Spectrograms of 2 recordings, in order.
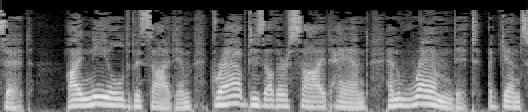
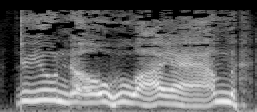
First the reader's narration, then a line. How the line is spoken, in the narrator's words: he bellowed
